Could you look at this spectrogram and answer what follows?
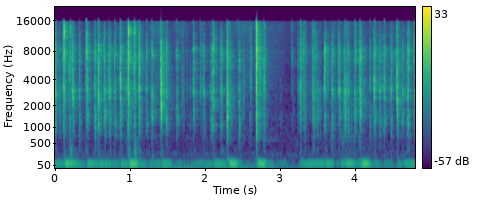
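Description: Fast typing on a computer keyboard: a quick run of key clicks, each with a low thud, a brief pause about three seconds in, then more typing.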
